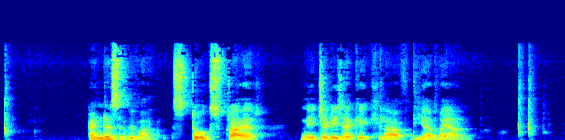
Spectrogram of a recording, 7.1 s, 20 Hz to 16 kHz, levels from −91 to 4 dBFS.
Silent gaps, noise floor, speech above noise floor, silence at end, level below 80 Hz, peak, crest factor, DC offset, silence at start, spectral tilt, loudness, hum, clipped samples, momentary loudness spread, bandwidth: none; -74 dBFS; 49 dB; 0.4 s; -58 dBFS; -4 dBFS; 22 dB; under 0.1%; 0.05 s; -4.5 dB/octave; -26 LUFS; none; under 0.1%; 19 LU; 11.5 kHz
